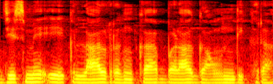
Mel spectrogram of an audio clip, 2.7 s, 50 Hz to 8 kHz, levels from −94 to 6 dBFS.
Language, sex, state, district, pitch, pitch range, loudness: Hindi, male, Maharashtra, Gondia, 115 Hz, 110-120 Hz, -17 LUFS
